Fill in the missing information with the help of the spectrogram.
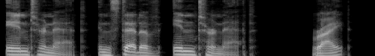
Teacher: Usually, if the T comes after an N, we drop that T and we do not pronounce it. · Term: silent T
